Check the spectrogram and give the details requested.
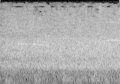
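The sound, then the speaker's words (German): The spectators who are still present applaud steadily in approval, a dense, even wash of many hands clapping that holds at a constant level throughout, with no one speaking over it. “Für die Zuschauer, die noch da sind, gutieren das jetzt mit Beifall, wenn ich es richtig sehe.”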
